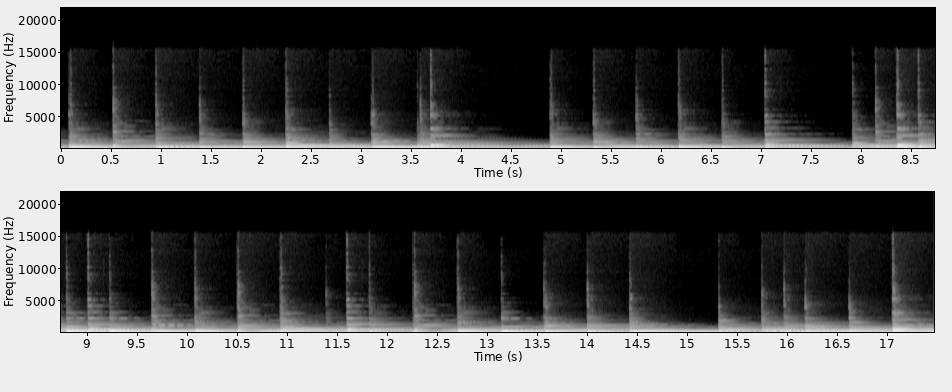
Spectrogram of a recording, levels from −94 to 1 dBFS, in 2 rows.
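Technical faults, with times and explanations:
No technical faults can be heard anywhere in the signal.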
